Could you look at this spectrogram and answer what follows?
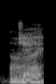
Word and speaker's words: Jail: Jail, I think that's how I pronounce the name, Jail, right? Yep. Jail.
